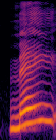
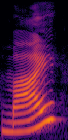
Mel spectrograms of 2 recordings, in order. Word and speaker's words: May: You start with an M sound, then it's the A as in day. May. Start with an E, then shift to an E. Not my, but may.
